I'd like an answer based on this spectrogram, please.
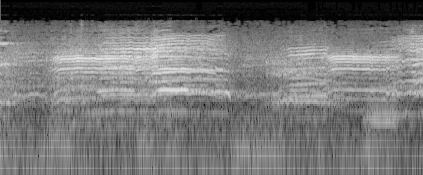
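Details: A goat herd calling, with two long quavering bleats, the first strong and steady, the second slightly lower, followed by a short higher bleat at the end.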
